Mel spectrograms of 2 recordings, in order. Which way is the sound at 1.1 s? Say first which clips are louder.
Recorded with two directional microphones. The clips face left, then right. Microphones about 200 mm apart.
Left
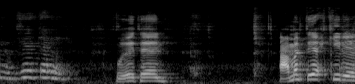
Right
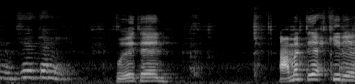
Even; 5° left (ahead or behind).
